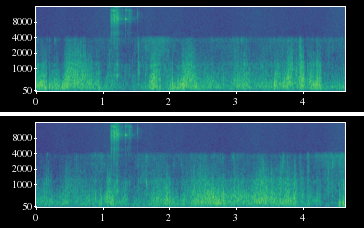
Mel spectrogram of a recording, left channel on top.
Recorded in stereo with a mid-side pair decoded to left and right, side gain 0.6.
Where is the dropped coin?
20° right, 1.5 m.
